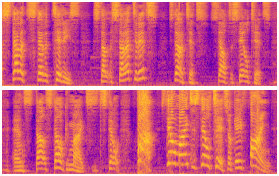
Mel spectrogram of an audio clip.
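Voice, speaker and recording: Pushed and bright, this man's high voice swings hugely in pitch, running a little slow with few pauses. Hosting a let's play, he reads the visual novel's story text aloud, cracks jokes, and deliberately trips over and repeats words while commenting playfully on the game.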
